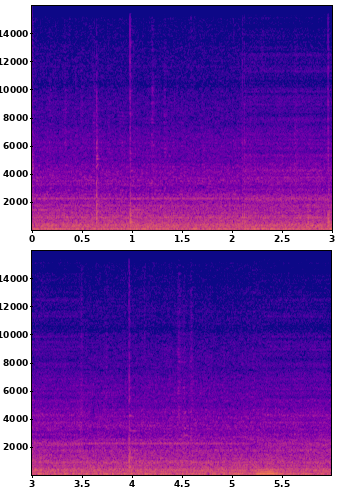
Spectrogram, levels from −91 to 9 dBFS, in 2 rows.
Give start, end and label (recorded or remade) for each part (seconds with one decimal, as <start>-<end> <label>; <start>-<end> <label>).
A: 0.0-2.1 recorded; 2.1-3.5 remade; 3.5-5.3 recorded; 5.3-6.0 remade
